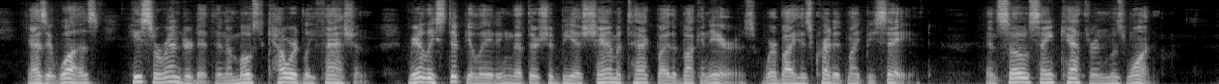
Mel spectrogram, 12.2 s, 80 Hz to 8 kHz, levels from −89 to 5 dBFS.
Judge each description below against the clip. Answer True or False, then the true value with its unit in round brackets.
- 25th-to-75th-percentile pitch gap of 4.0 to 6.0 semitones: True (4.4 semitones)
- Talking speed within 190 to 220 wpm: False (170 wpm)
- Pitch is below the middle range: True (125 Hz)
